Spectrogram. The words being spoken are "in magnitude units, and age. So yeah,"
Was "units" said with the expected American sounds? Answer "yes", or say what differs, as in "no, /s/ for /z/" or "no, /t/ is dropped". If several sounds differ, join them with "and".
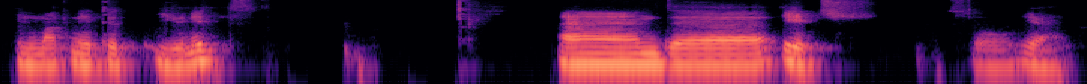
no, /s/ is dropped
